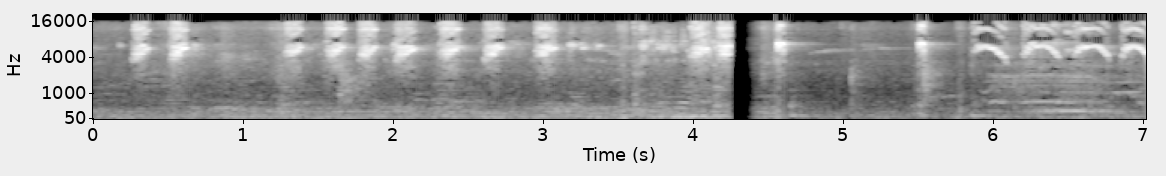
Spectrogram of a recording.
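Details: Young common iora (sogok ontong) singing as a lure: a steady series of short, high, clipped notes, then looping whistled notes rising and falling near the end.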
